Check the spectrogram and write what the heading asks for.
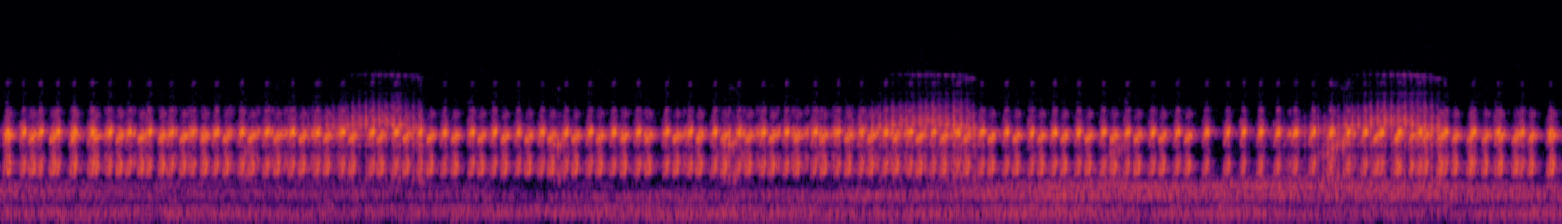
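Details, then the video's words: Night chorus of tree frogs at a forest pond in north-east Italy in mid-April: steady rapid rattling croaks from several frogs, with three brief brighter, higher bursts standing out roughly every five seconds. "relaxing forest pond by night with singing tree frogs"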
